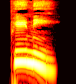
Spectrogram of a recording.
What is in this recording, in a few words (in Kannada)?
"ಪಿಣಿ", Kannada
